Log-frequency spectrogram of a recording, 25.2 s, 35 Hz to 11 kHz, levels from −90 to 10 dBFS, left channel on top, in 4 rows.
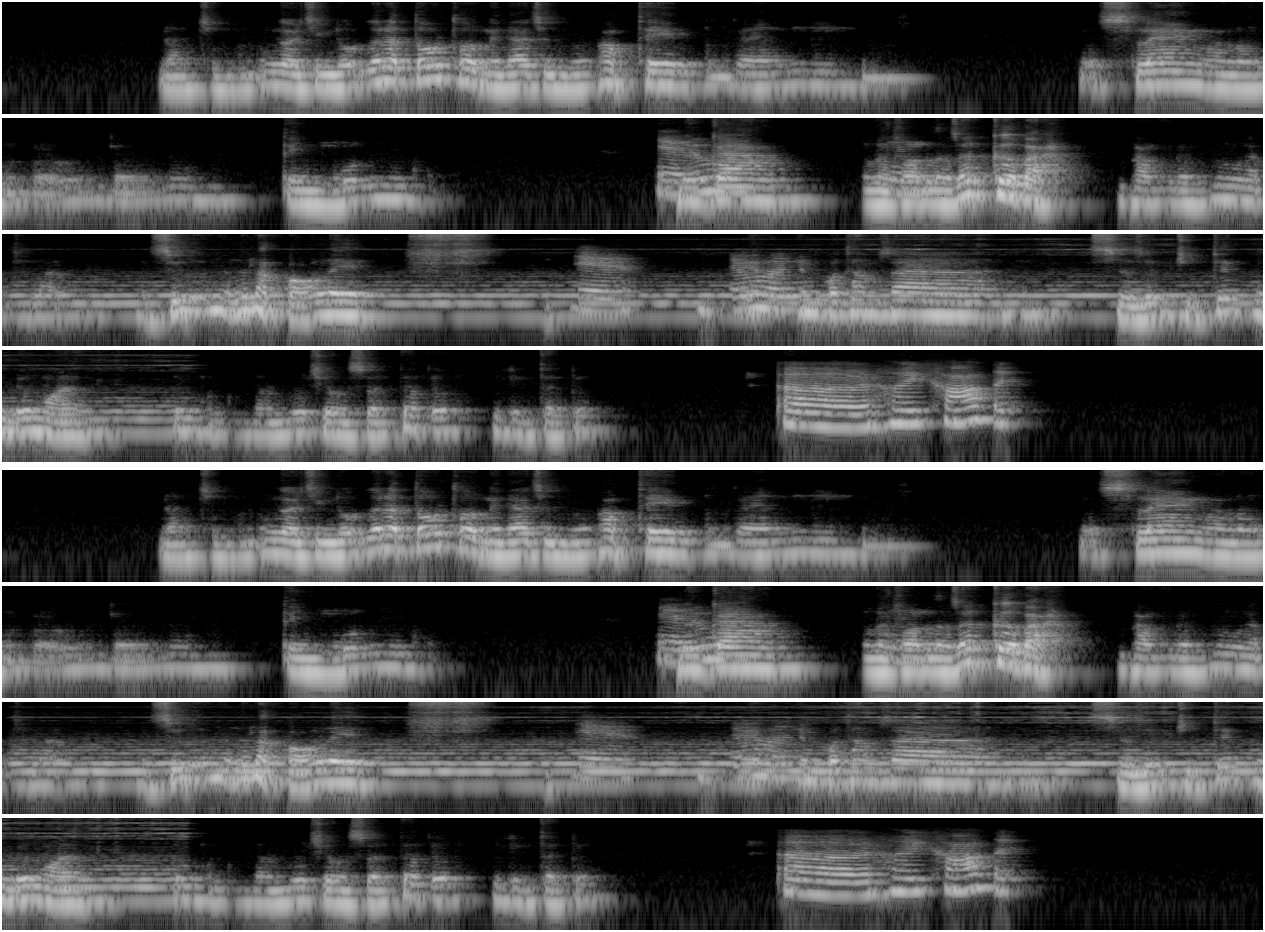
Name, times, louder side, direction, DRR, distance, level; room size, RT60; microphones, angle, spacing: voice 1, 0.8-4.6 5.4-7.5 7.7-8.4 9.7-10.3 10.6-15.0 16.1-19.5 19.8-21.9, equal, 5° left, 0.4 m, -23 dB
voice 2, 9.6-10.0 10.7-11.0 15.5-15.8 16.3-16.7 22.8-23.9, left 3 dB, 60° left, 0.7 m, -24 dB
sound 1, 12.6-19.9, right 5 dB, 65° right, 0.3 m, -30 dB
6.0 x 2.5 x 2.7 m
head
